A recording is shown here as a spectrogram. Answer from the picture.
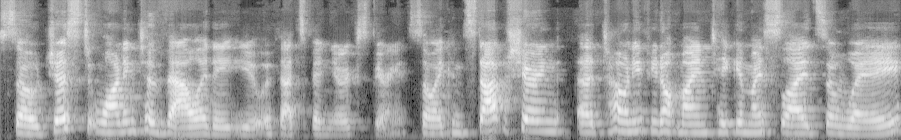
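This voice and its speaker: A woman with an unremarkable speaking voice and a fairly high pitch talks at a fairly quick pace with hardly any pauses, ordinary pitch variation and big swings in loudness. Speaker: panel expert on pain management. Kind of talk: online panel presentation.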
